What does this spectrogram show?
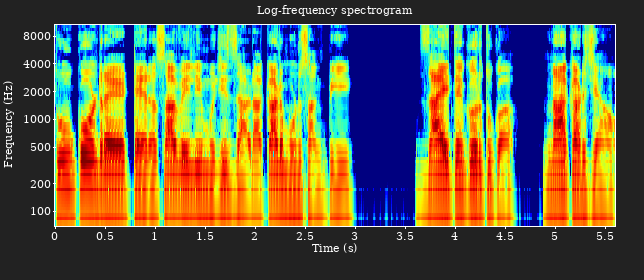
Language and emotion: Goan Konkani, angry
